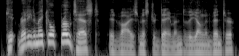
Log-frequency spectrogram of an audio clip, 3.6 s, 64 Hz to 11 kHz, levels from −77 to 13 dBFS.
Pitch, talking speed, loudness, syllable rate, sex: 120 Hz, 215 wpm, -20 LUFS, 6.1 syllables/s, male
